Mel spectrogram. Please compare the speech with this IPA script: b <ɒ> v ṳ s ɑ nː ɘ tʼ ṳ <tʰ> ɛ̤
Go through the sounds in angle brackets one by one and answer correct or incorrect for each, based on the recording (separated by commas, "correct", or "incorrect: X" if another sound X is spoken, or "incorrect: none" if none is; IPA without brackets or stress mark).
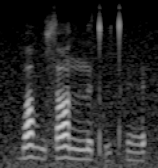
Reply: incorrect: ɑ, correct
